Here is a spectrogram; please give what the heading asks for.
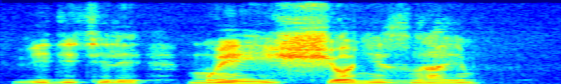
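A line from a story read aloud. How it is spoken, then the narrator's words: Whisper. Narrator (Russian): прошептала мисс Эйкин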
